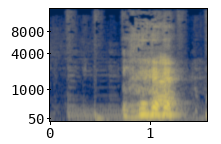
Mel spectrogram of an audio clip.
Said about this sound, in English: It's the that sniffle sound I hate.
